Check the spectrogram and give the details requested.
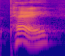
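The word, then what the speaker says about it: פ: true with the pay the pay if it has a dots is pronounced as a hard P P if it does not have a dot however it's pronounced as the letter f as in okay so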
